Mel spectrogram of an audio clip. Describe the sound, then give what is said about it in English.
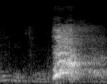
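A single sudden sneeze bursts out loud, a sharp explosive blast of breath that quickly trails off after a brief quiet moment with faint background murmur. “Bless you.”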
